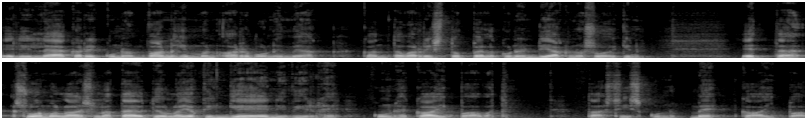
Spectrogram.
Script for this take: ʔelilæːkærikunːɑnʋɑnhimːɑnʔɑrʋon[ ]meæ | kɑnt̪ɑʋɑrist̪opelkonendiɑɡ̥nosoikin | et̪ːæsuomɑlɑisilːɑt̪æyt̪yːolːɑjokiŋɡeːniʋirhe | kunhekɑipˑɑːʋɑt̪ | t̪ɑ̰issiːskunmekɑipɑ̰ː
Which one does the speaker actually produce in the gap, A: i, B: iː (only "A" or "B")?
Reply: A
